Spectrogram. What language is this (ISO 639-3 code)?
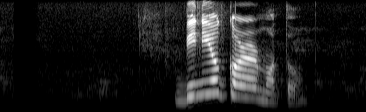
ben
